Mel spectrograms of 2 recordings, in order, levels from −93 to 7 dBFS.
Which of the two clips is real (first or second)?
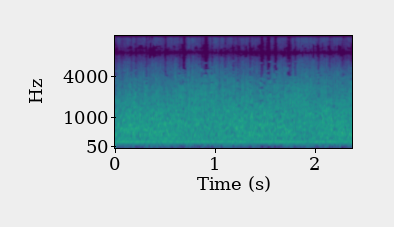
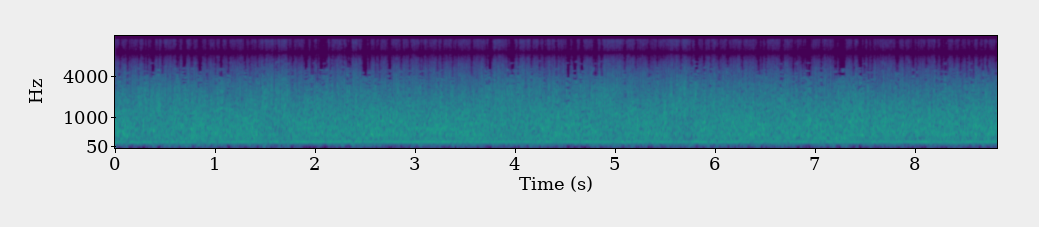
first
